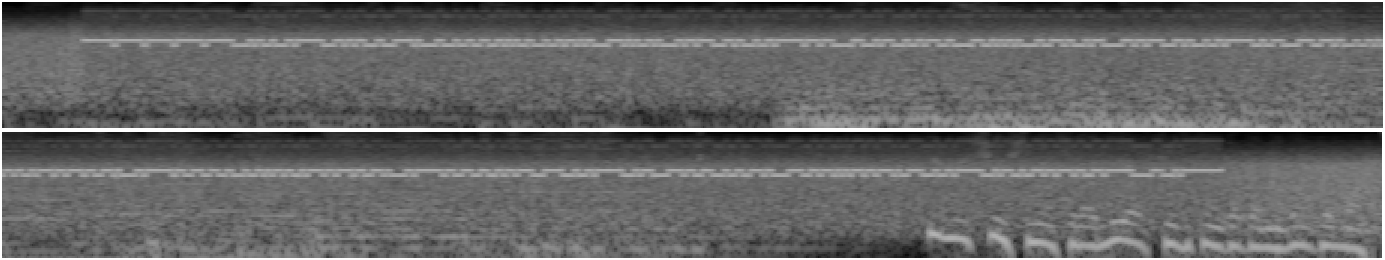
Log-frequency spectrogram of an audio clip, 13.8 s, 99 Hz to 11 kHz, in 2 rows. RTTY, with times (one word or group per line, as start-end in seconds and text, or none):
1.6-2.2 NAME
2.4-2.7 IS
2.8-3.7 JOSE,
3.9-4.5 QTH
4.6-6.0 UTRECHT,
6.1-6.7 LOC
6.9-8.1 FG23WI
8.2-9.7 FG23WI.
9.9-10.5 HOW
10.6-11.5 COPY?
11.7-12.9 HL2TH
